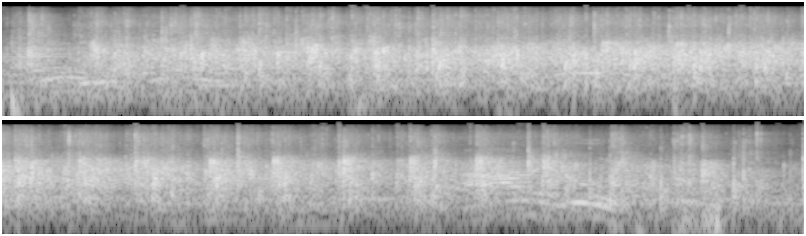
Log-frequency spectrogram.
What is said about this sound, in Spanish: Amén. Gloria a Dios. Otro aplauso, Señor. Amén. Gloria a Dios.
